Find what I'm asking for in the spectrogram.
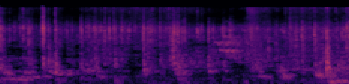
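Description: Golden pigeons offered for sale with white beaks and red eyes, cooing and rustling close by in a steady, busy flock murmur with no speech.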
